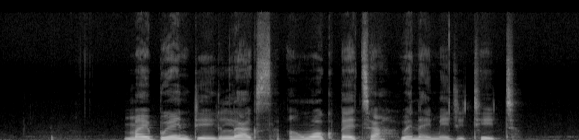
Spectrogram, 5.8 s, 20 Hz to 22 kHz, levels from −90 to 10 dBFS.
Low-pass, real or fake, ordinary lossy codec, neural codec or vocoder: none; real; none; none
